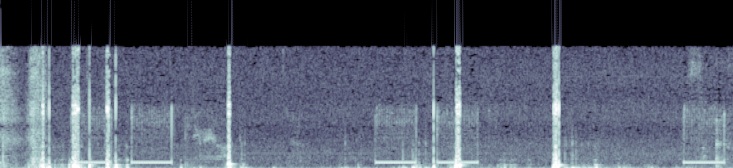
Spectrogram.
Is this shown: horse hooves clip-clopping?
no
